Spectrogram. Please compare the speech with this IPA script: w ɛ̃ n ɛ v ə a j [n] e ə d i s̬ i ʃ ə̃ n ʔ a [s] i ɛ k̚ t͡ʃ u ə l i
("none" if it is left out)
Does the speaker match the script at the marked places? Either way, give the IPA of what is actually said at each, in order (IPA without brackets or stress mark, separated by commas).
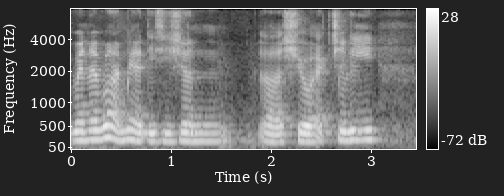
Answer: m, ʃ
